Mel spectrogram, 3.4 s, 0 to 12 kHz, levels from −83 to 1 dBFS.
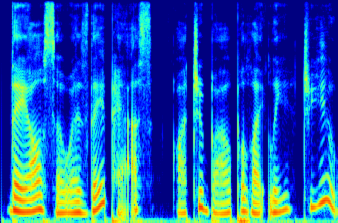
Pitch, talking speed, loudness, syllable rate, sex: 195 Hz, 195 wpm, -21 LUFS, 5.1 syllables/s, female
